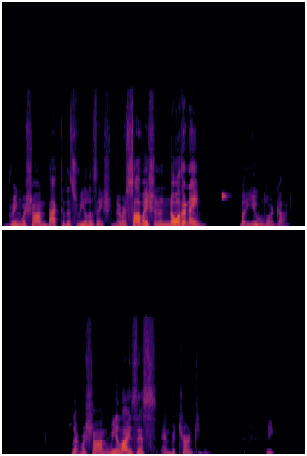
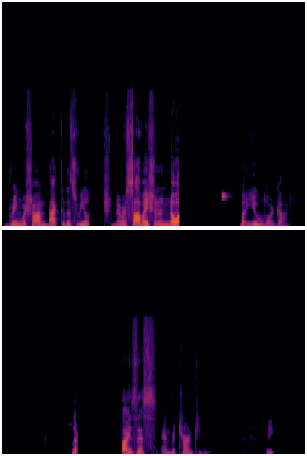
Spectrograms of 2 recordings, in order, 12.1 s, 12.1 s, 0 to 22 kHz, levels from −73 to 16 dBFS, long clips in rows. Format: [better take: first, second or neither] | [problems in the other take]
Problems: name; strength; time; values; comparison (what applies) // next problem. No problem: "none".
first | audio cutting out; at 1.5 s, at 3.5 s for 0.5 s and at 7.5 s for 1 s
